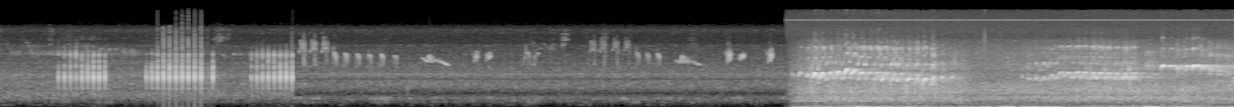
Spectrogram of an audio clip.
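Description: A woodpecker drumming on a tree trunk in three short rapid bursts, followed by a European robin's thin, high chirps and short falling notes. From about ten seconds in, louder wavering animal calls take over over a noisy background.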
